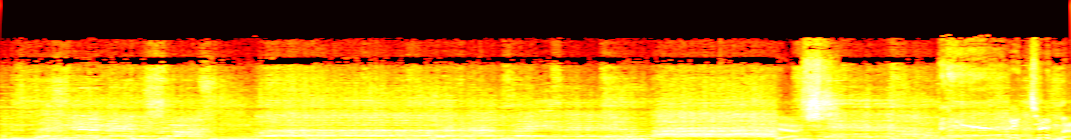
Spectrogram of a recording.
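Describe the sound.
An audience sings along loudly with a rock song at a live DJ set. Many voices shout and chant together over continuous, dense music.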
